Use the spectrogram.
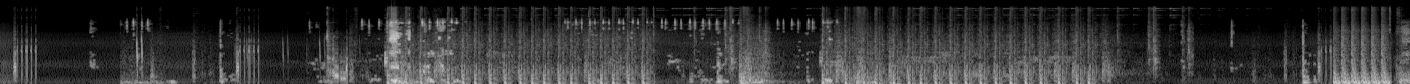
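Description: Rapid, loud gunfire bursts in Garry's Mod, repeated fast volleys broken by short pauses, near and dominant over faint game noise.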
